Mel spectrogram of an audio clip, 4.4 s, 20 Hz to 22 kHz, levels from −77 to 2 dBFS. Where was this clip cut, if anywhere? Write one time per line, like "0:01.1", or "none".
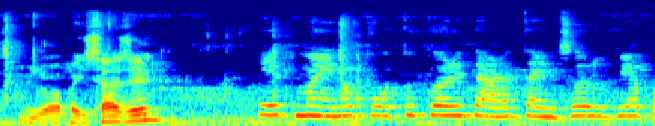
none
